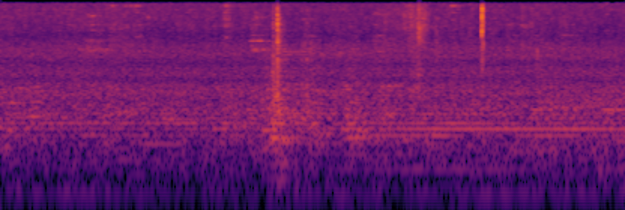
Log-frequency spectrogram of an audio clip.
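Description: A handbag's contents being rummaged through, with one sharp click about two seconds in, over steady background hiss and a faint hum.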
